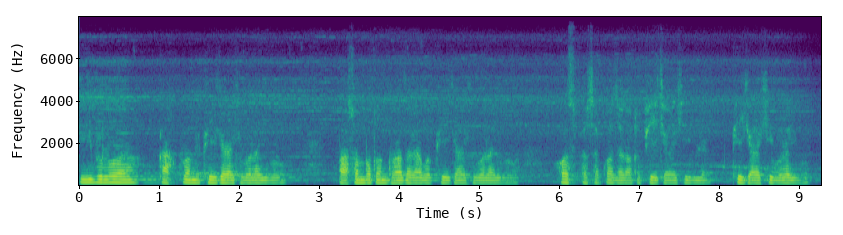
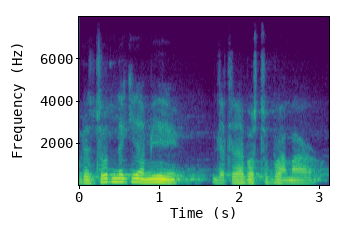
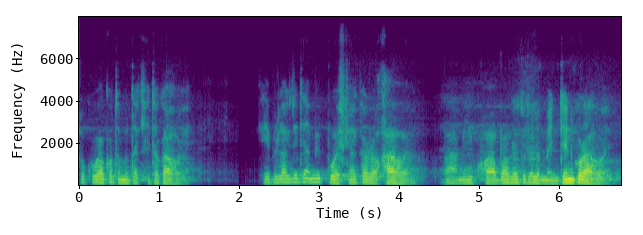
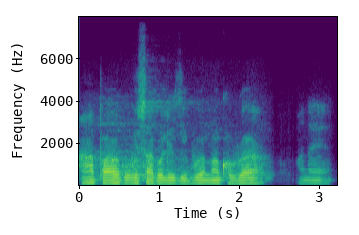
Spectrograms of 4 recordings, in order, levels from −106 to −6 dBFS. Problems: none marked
